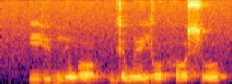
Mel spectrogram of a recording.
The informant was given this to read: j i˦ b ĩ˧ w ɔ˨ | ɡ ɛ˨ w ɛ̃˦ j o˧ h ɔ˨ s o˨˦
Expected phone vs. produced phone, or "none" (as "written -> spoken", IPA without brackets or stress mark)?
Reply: ɛ̃˦ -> ɛ̃˨˦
